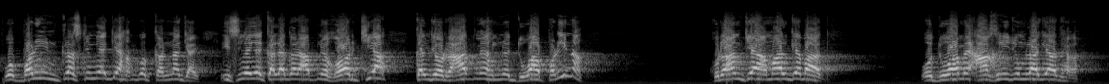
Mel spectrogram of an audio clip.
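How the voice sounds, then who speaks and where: Man preaching, high bright voice, lively swings from shouts to hushed asides. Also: normal speed. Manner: swings from loud exclamations to near-whispered asides; conversational, addresses audience as friends. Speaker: Islamic preacher. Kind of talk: Ramadan majlis sermon. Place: mosque or community center hall.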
